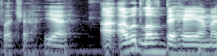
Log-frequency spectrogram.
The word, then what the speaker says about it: Beheeyem: I would love Beheeyem. It's a really weird pick, but it's one of my favorite Pokemon these days because of. Is it not competitive. Beheeyem?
